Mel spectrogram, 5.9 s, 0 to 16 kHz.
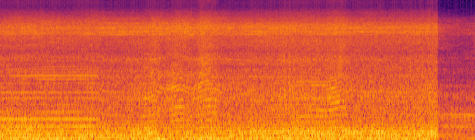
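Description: A tuned Yamaha Zuma moped engine with a Phantom F12 setup revs hard and close, a loud, sustained, buzzing high-pitched drone that holds steady before dropping off abruptly near the end, with people talking over it.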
